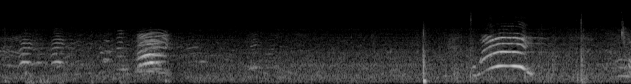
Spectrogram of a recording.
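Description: Players' voices calling out across a soccer pitch, with one loud, high-pitched shout about five seconds in. A single sharp knock is heard a little before it.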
